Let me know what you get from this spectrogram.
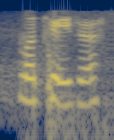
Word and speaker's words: Latasia: Latasia.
